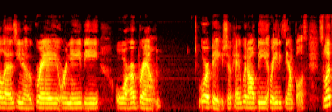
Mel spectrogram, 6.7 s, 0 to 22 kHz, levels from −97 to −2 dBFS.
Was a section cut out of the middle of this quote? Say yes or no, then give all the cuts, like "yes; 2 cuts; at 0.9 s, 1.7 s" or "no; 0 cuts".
yes; 1 cut; at 5.3 s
